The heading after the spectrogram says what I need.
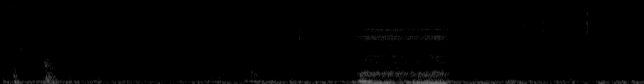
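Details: Cane Corso dog snoring while napping by the fire: one loud, rough, rumbling snore on a single breath, quieter breathing and fire crackling around it; snoring.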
